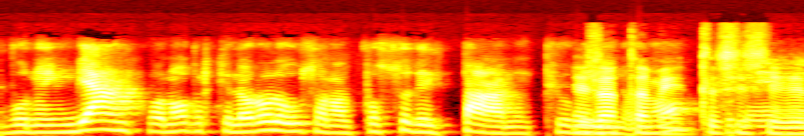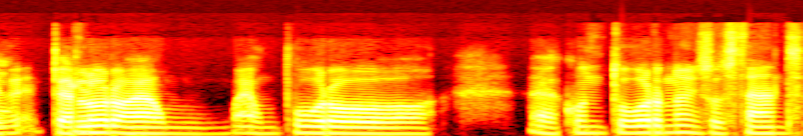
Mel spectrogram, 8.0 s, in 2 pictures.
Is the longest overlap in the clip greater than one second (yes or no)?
yes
